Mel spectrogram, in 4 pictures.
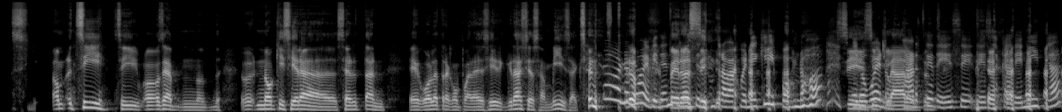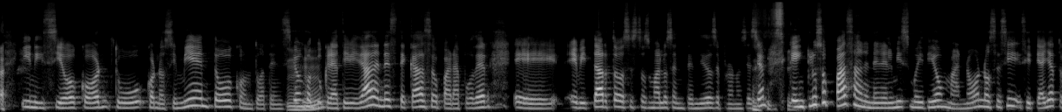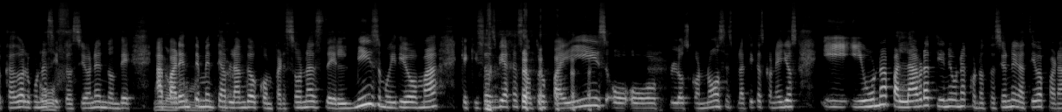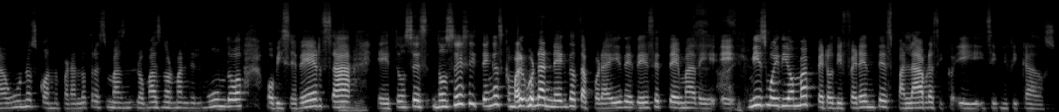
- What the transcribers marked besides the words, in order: laughing while speaking: "acciones, pero pero sí"; laughing while speaking: "¿no?"; laugh; laughing while speaking: "Sí"; laugh
- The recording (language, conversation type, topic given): Spanish, podcast, ¿Cómo detectas que alguien te está entendiendo mal?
